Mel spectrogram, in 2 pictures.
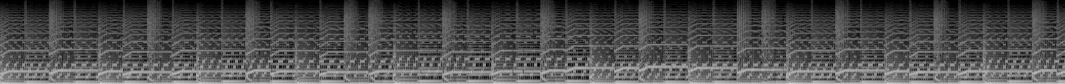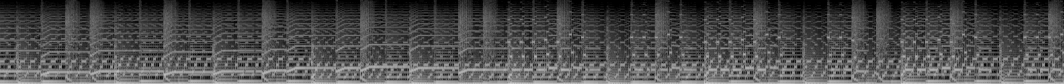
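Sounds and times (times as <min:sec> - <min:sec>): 
techno music: 0:00.0 - 0:21.2.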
